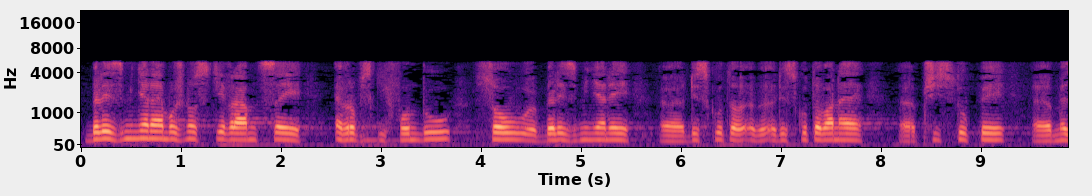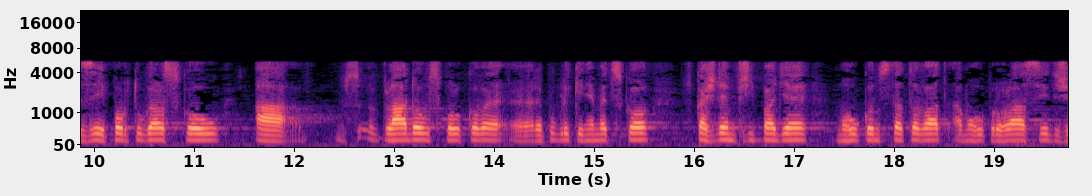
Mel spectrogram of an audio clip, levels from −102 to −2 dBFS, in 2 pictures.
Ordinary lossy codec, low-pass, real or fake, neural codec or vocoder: none; 5.4 kHz; real; none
